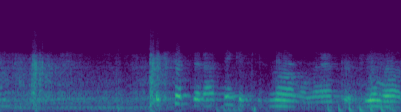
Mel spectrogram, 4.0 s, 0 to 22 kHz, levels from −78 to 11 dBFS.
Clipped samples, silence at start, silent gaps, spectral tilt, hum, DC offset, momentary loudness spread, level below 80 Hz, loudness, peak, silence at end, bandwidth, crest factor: under 0.1%; 0 s; none; -8.5 dB/octave; none; under 0.1%; 16 LU; -50 dBFS; -30 LUFS; -12 dBFS; 0 s; 5.2 kHz; 16 dB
